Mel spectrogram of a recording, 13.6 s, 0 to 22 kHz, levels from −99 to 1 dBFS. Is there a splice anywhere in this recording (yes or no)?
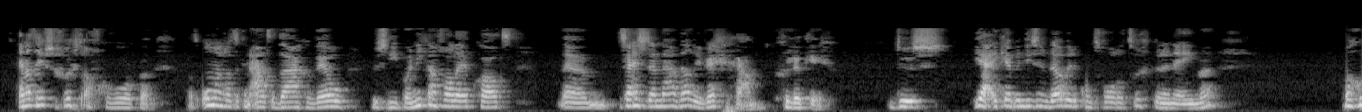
yes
